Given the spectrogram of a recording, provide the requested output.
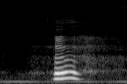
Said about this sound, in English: Excuse my yawn. Sorry, I yawned in your ear.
